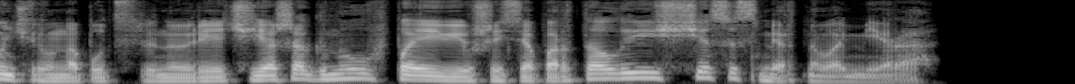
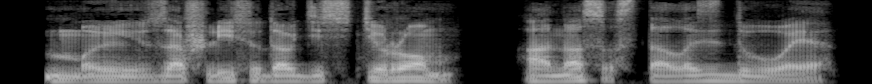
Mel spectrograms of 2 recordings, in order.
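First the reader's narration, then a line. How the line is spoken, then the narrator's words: Big man grumbling. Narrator (Russian): пробурчал верзила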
